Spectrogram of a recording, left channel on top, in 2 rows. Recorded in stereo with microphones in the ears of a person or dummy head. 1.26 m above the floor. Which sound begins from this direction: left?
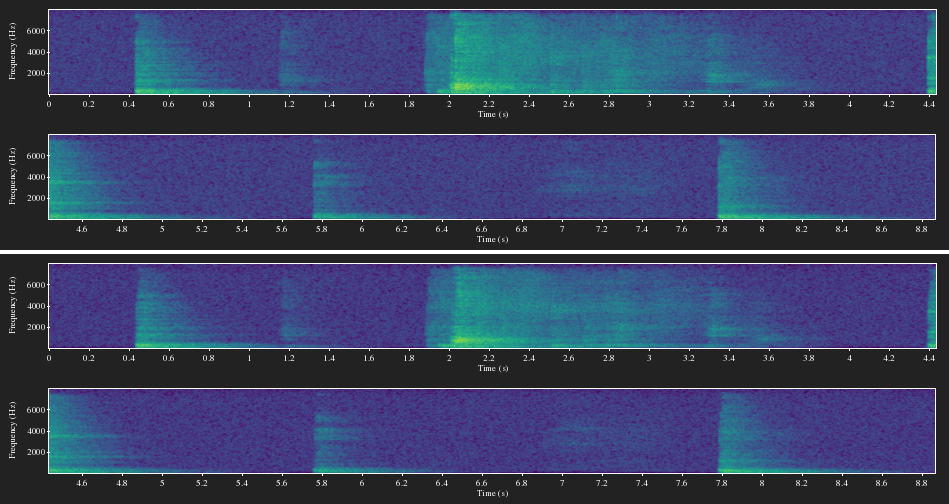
A thud, at 0.4 s.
